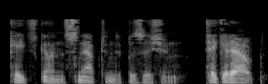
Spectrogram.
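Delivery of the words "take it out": loud, firm command; order. A narrator's reading. Woman with a gun ordering Jason, loud command. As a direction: order it forcefully. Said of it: "she ordered".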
